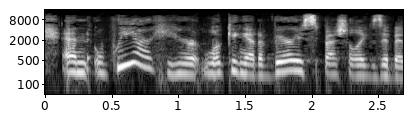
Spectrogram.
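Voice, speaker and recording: A woman talks at a fairly quick pace in a fairly high pitch, with noticeable background noise. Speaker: TV news reporter. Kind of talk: live TV field interview. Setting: museum gallery, live broadcast. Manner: loud. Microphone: voice echoing in the room.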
